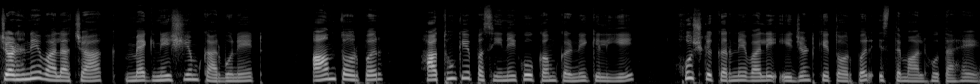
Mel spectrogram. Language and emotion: Urdu, neutral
